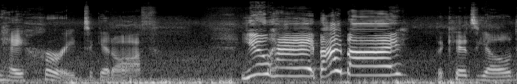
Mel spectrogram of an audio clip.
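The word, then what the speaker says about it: Unhei: chanted no no corrected it's spelled u n h e i and it's pronounced it's you hey the boy said like hey you hey hey you and just then the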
